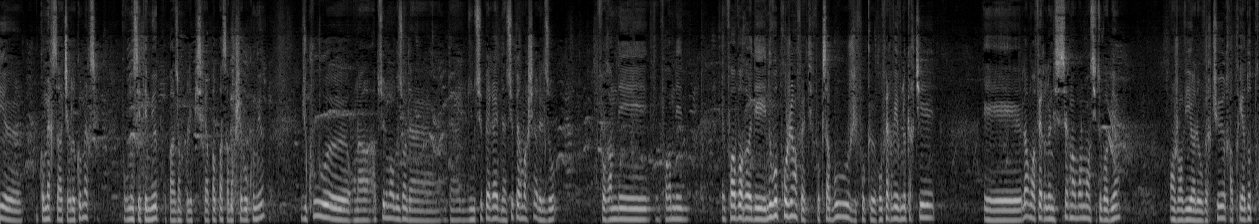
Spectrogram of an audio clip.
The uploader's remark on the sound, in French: Émission en direct de l'Elsau. Depuis la Rue Watteau à l'Elsau, à l'occasion de l'événement "Capsule Temporelle" de la Compagnie Lu².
